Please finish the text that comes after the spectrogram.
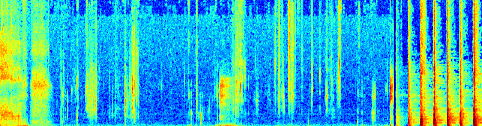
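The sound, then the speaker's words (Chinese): A rapid run of about seven firm, evenly spaced, loud knocks on a door comes near the end, from someone returning home and asking her younger sister to open up, after a quieter stretch broken by a couple of dull, muffled thumps. “妹妹，我回来了，快来开门。”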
